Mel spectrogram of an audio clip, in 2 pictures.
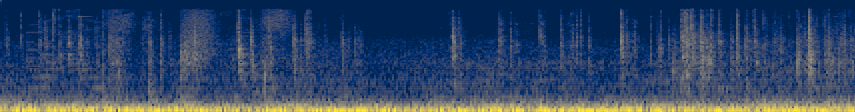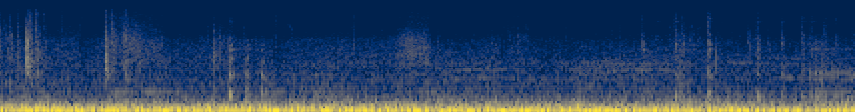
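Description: Strong wind buffeting the microphone: a loud, steady low rumble with irregular crackles.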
